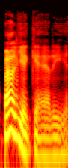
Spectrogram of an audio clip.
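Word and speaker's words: Ballagarey: Balageri or Balageri or Balageri as it would be. Um well you'd say it in English, wouldn't you? Balageri. Balagari in in Monx.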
